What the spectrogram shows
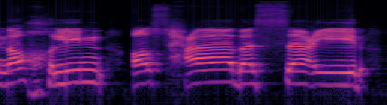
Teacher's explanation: اب اس کے بعد جو 5واں درجہ ہے وہ یہ ہے کہ اگر یہ حرف ساکن ہو تب بھی یہ حروف موٹے ہوں گے، جیسے نخل اصحاب السعیر، صاد کے اوپر جزم ہے، خا کے اوپر بھی جزم ہے، لیکن یہ حروف موٹے پڑھے جا رہے ہیں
